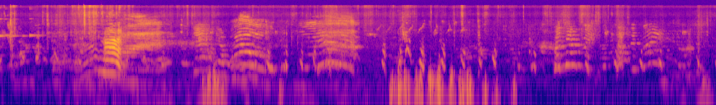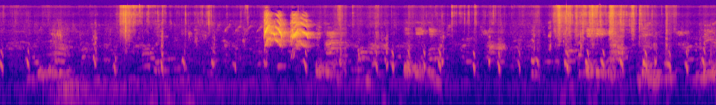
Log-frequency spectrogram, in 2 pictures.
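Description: Grey francolins make soft chirping calls close by.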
